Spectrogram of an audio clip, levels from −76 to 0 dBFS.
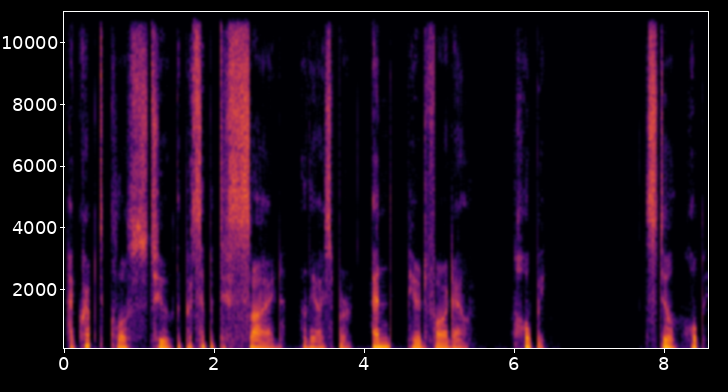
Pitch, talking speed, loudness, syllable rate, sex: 110 Hz, 120 wpm, -22 LUFS, 4.5 syllables/s, male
